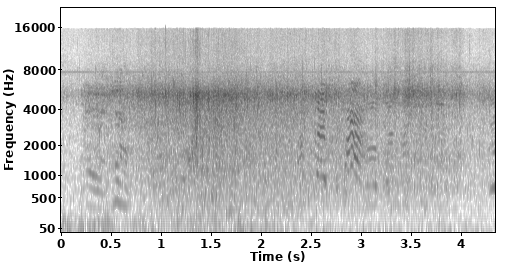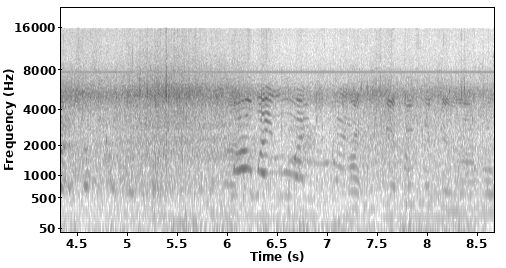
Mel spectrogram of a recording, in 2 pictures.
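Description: Shallow seawater splashing and sloshing around children wading and pushing a bodyboard through it, busiest in the first few seconds. Children's high voices call out briefly, once around the middle and again later.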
